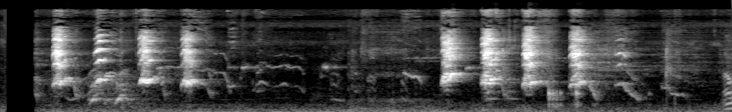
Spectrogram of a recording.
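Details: Newborn dachshund puppies at home, two bursts of four short squeaky yelping cries each, high and harmonic, with faint background hum and a person speaking Malayalam nearby.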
